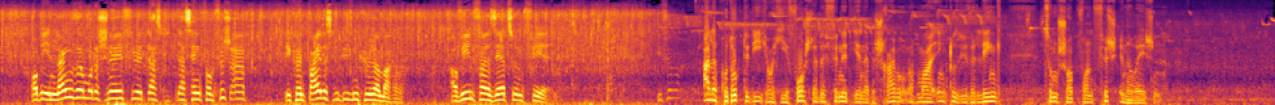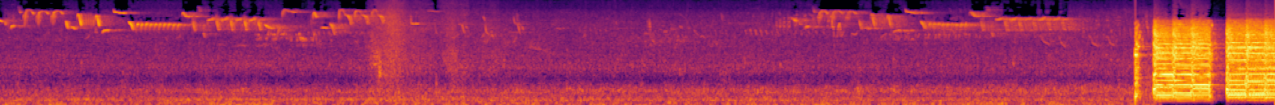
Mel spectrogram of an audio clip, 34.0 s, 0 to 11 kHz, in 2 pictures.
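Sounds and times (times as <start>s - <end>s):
faint outdoor background noise: 0.0s - 34.0s
songbirds singing: 8.8s - 32.5s
brief soft hiss: 21.8s - 23.7s.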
